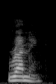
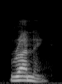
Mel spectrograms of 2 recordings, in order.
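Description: No difference in how they are said.

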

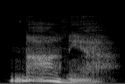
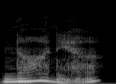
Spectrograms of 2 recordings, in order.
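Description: First: Sweet quiet voice. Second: Sweet whisper. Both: Acted. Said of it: "speaking in a sweet, quiet voice".

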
